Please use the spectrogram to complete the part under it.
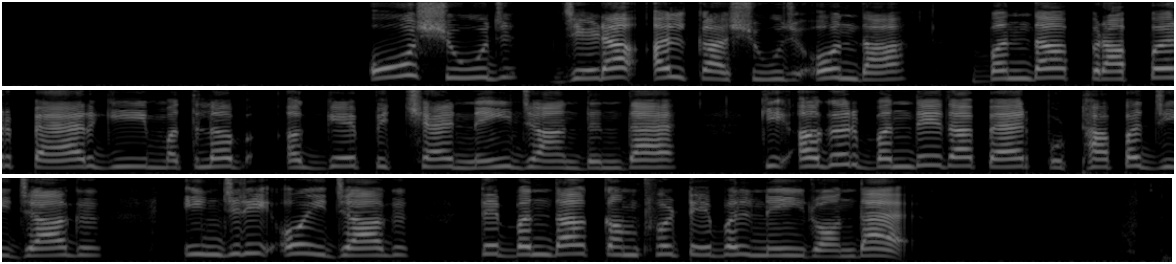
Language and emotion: Dogri, neutral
